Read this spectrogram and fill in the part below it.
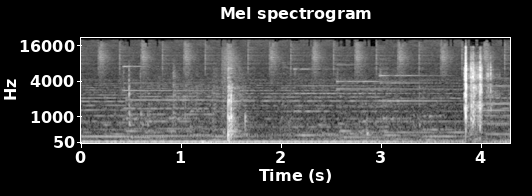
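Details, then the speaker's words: Canon A1 SLR with the microphone very close: two crisp, dry shutter clicks over a low hum, with no squeak or drag. This is a healthy shutter, in contrast to the Canon squeak. "i'm going to show you what a healthy a1 shutter sounds like and what a dying canon squeak a1 shutter sounds like so i put my microphone really close to the cameras here is what a healthy shutter sounds like"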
